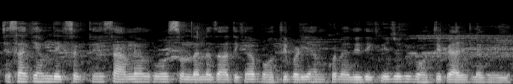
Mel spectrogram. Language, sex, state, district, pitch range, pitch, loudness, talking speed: Hindi, female, Bihar, East Champaran, 115-125 Hz, 120 Hz, -17 LUFS, 315 wpm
